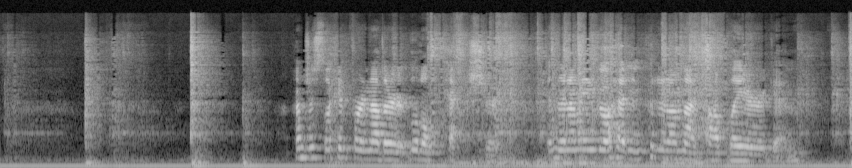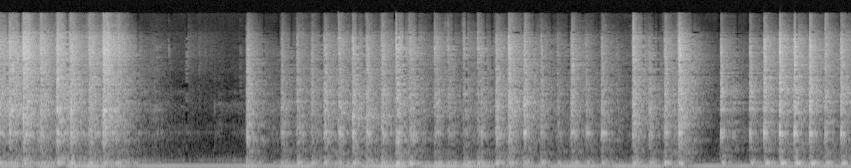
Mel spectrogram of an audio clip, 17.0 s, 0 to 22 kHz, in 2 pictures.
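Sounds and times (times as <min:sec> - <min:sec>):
felt pad tapping on metal: 0:11.0 - 0:17.0.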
